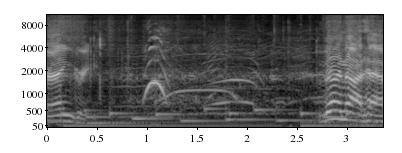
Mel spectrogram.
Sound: hyped crowd sounds

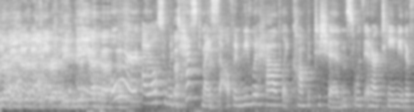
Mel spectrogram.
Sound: laughter

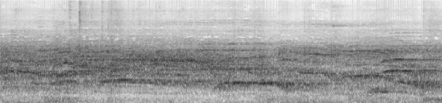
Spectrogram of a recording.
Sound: spectators cheering

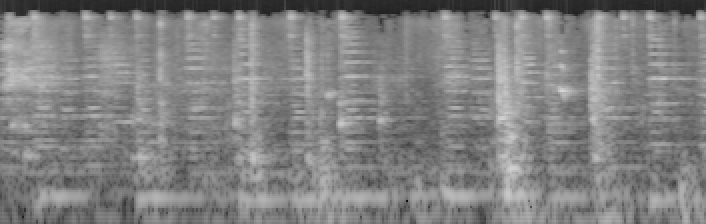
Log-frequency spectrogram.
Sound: wood creaking

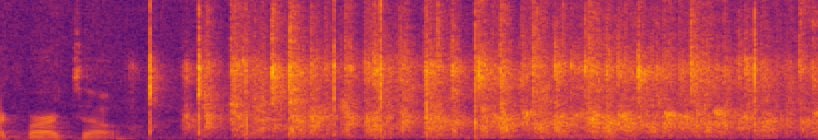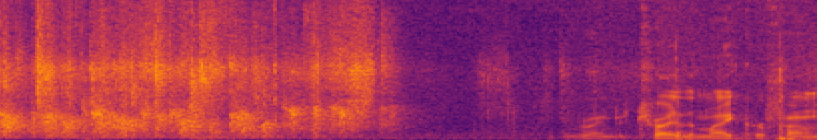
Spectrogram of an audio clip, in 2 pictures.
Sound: applause

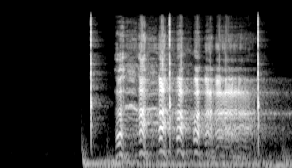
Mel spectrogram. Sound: laughing

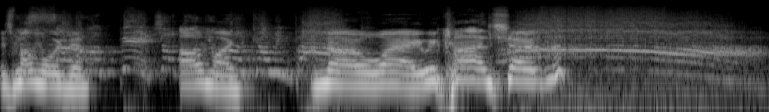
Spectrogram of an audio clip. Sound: laughing

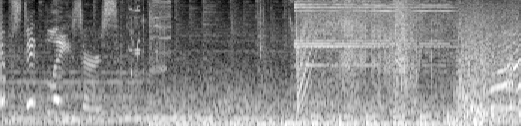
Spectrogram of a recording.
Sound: all scream

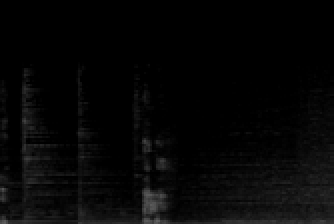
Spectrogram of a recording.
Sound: clearing throat

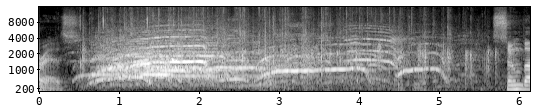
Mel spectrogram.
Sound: audience applauding and cheering

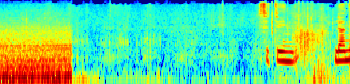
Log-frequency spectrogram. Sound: footsteps in the snow

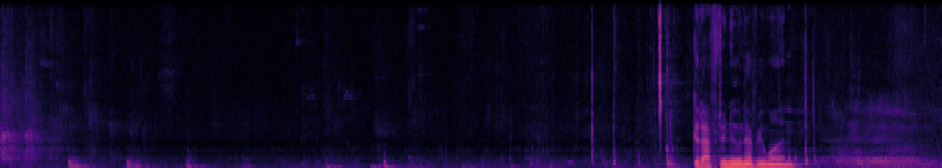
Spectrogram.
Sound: applause

